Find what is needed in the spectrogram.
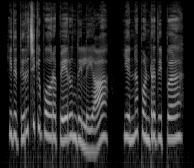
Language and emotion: Tamil, fearful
